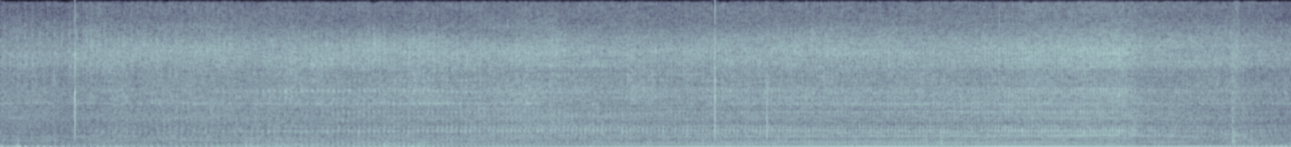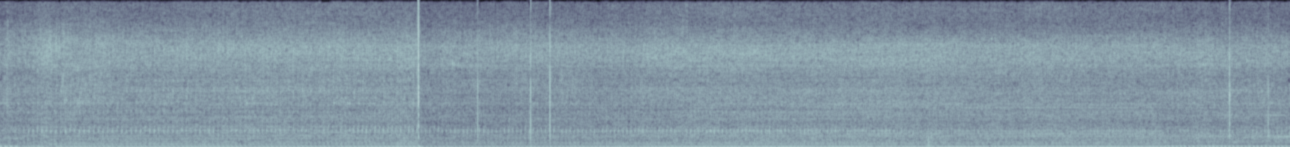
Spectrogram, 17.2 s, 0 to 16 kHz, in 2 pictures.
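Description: Honda Magna 50's small single-cylinder engine running under way: its pitch climbs for several seconds as the bike speeds up, drops back about eight seconds in, then runs steady.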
